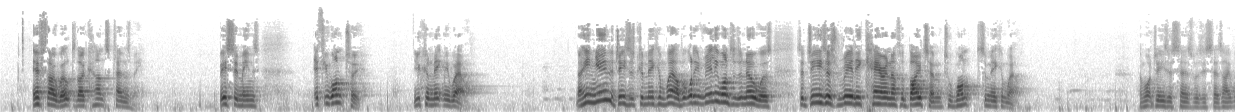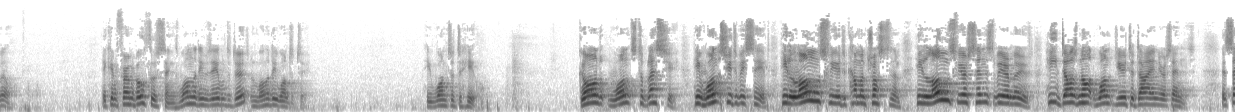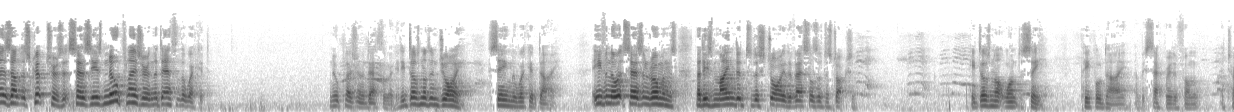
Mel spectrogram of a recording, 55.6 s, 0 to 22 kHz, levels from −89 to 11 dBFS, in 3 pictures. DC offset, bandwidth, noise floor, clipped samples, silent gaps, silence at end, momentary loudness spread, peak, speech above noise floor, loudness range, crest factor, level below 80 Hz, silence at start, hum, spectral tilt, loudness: under 0.1%; 15 kHz; -63 dBFS; under 0.1%; none; 0 s; 17 LU; -2 dBFS; 42 dB; 14 LU; 22 dB; -62 dBFS; 0.5 s; none; -4.5 dB/octave; -22 LUFS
